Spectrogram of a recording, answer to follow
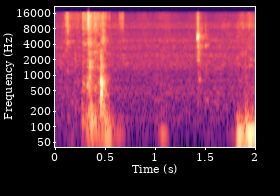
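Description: A few small handling sounds on a craft desk: a brief soft rustle about a third of a second in, then a single sharp click a little past the middle, with a low bump near the end.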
